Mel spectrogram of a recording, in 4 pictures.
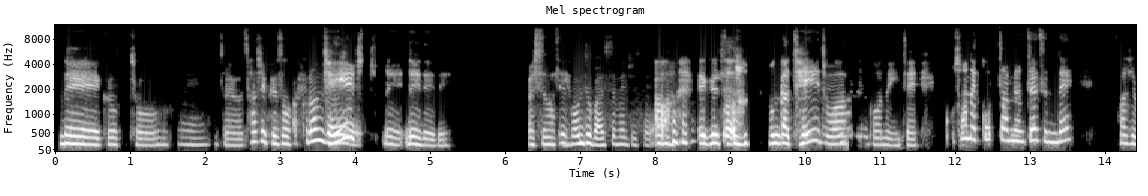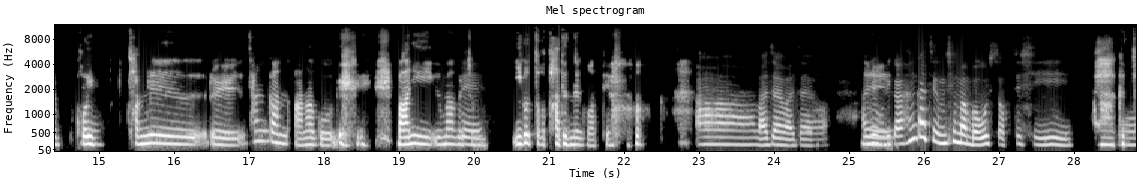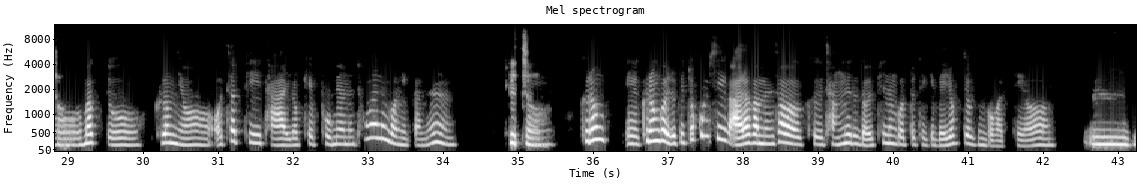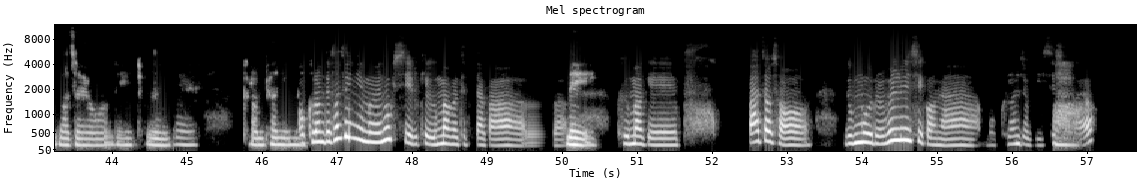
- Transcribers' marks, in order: laugh; laughing while speaking: "그래서"; tapping; laugh; laugh
- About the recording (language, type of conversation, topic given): Korean, unstructured, 음악 감상과 독서 중 어떤 활동을 더 즐기시나요?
